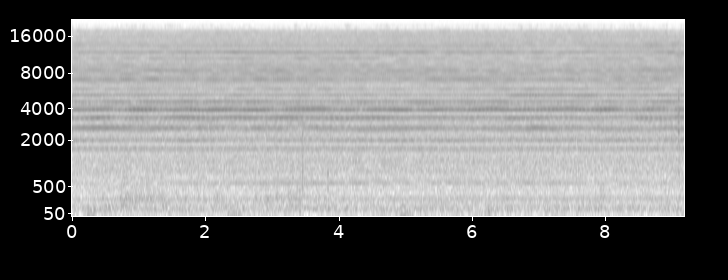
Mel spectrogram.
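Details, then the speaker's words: Thrift-store junk PC, a second hard drive with an old Red Hat Linux install, running: a thin, steady high-pitched whine over the fan hiss, a screaming hard drive, possibly worn bearings. "so man that drive sounds like crap"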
